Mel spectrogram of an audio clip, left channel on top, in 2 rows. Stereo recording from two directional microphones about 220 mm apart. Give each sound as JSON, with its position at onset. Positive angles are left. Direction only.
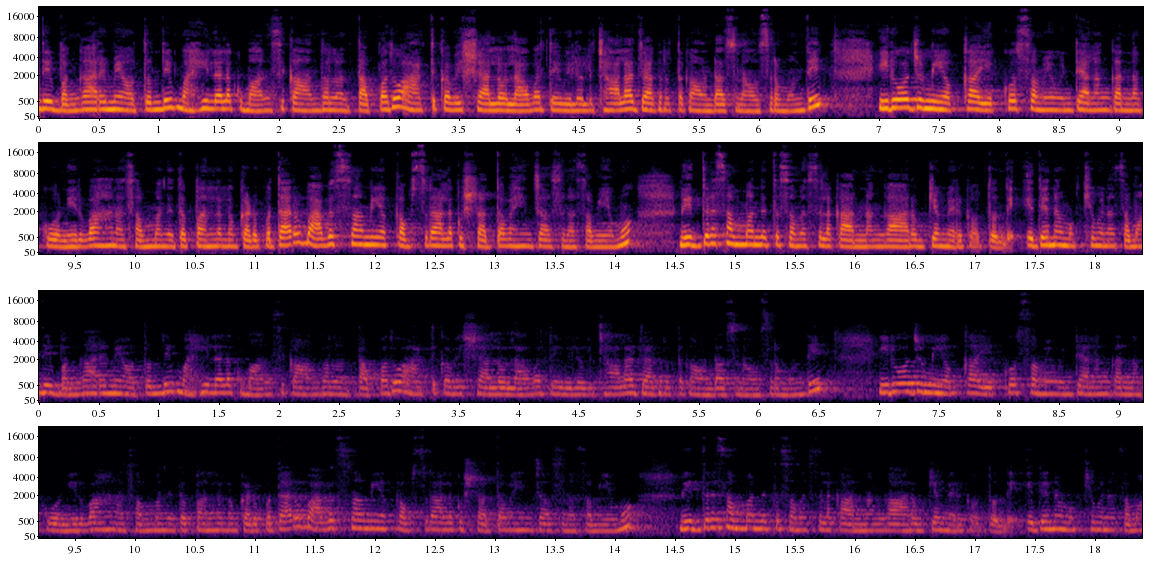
{"t": 0.0, "sound": "a woman's voice", "side_deg": 50}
